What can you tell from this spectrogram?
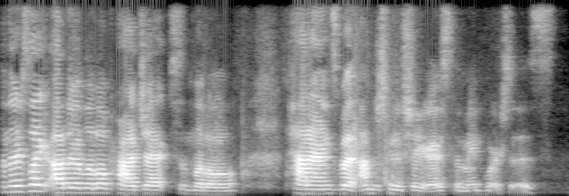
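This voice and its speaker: A woman's voice: low voice, normal speed, pushed and bright, rough recording. A woman with a swollen throat affecting her voice, hosting a casual craft vlog in a chatty, rambling way with enthusiastic asides. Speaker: craft video host.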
